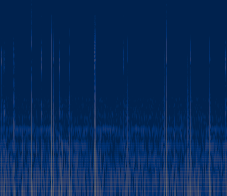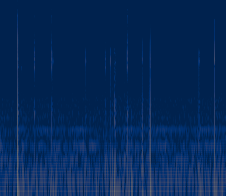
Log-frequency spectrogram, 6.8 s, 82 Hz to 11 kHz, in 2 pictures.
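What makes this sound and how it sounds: Long decorated acrylic nail tips tap rapidly on the metal and plastic microphone capsules of a Tascam DR-40 recorder. The result is a quiet, irregular stream of sharp, very short clicks with bright tops over a steady low hum.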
